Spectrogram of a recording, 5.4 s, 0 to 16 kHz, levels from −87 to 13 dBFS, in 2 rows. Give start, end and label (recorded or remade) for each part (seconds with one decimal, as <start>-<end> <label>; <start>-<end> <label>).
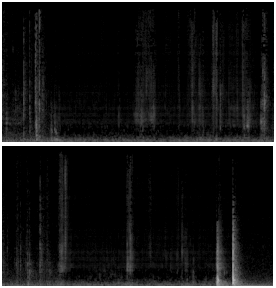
0.0-0.5 recorded; 0.5-2.6 remade; 2.6-3.3 recorded; 3.3-5.0 remade; 5.0-5.4 recorded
